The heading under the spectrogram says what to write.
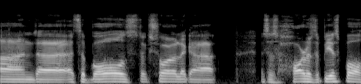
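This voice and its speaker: Against a quiet background, a man with an Irish accent talks at a fairly quick pace. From Ireland. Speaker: endurance athlete and mental health advocate. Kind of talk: podcast interview. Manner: casual, swears freely.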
